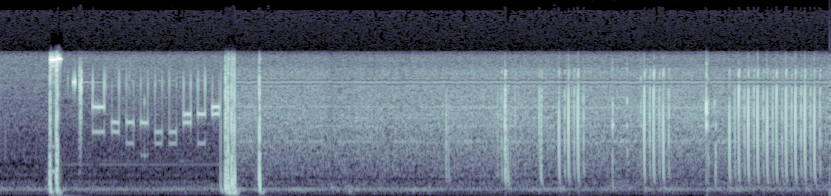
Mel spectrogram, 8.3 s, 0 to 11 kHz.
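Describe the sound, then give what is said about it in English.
A 1974 telephone call placed from a Long Island Crossbar 5 line through Hempstead, Atlanta 1 and Commerce NX 1 to a Stromberg XY switch in Braselton, Georgia: a sharp tone burst and a quick run of dialing tones, then a low hum with scattered clicks building into rapid relay chatter. “Here's a little slice of Phone Freak life from 1974, and it goes from my Long Island Crossbar 5 line through Hempstead, 5166, Atlanta 1, 4042, Commerce NX 1, to the Braselton, Georgia, Stromberg XY.”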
